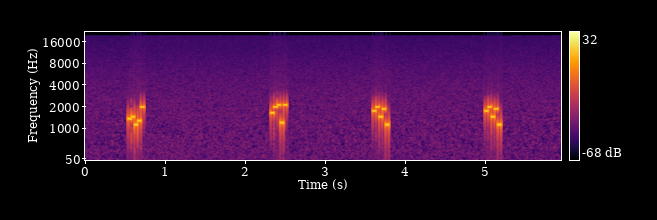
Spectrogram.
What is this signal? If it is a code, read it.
Five-tone selective call (EEA), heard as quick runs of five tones, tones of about 40 ms. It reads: 45130 70022 80591 80591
